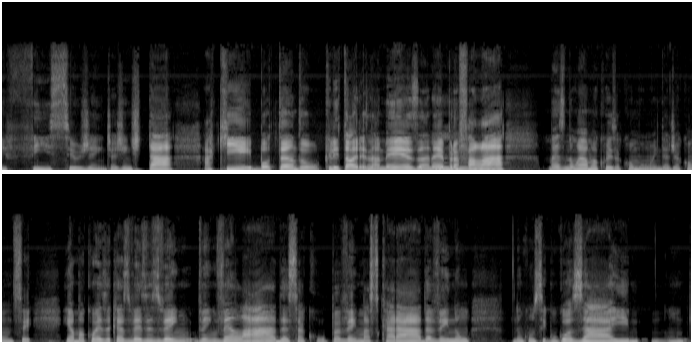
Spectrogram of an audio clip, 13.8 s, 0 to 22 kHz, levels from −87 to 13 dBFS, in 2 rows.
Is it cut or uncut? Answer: uncut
